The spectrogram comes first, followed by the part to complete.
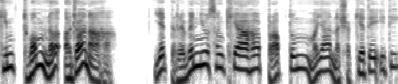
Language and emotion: Sanskrit, surprised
